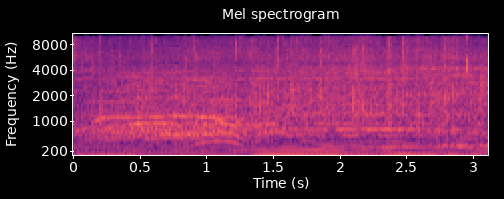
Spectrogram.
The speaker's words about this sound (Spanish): Entonces el que aplaudió tiene que ser ese líder. Muy bien. Ahora sí, un aplauso fuerte para ustedes.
